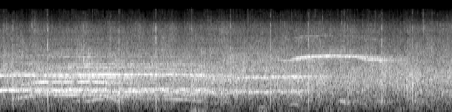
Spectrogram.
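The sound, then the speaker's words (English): Church audience at Mount Hope Church applauding warmly as a guest speaker is welcomed: steady, dense clapping that holds at an even loudness for the whole stretch, easing off only slightly at the end. “would you give a warm Mount Hope Church, the Hope, welcome to Dr. Dave Williams.”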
